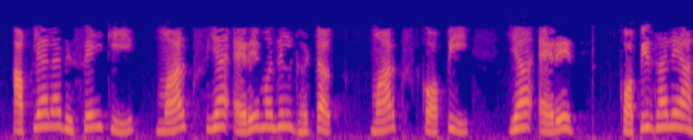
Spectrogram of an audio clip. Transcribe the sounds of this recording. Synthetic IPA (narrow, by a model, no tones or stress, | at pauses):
apljalad̪iselkiː | maɾksjaʔɛɾeməd̪ʱiːlɡʱəʈək̚ | maɾkskɔpiː | jaʔɛɾet̪ | kɔpiːd͡zʱaleaɦe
